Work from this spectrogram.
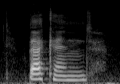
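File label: "beckoned", US English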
